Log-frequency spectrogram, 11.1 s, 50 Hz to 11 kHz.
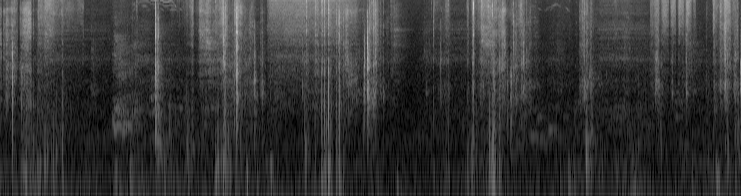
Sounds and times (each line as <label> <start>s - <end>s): drawing class 2.2s - 11.1s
